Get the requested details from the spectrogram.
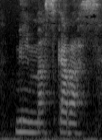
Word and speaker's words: Mil Máscaras: Máscaras. I said that right? – No. – How do I say that? – Mil Máscaras.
